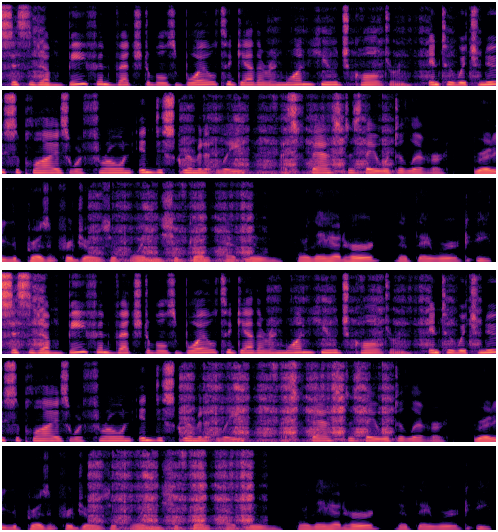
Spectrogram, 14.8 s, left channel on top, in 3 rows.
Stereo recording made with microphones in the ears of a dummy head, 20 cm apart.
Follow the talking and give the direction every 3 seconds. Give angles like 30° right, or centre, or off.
20° right, centre, 10° left, 20° left, 30° left.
